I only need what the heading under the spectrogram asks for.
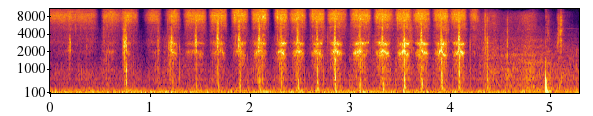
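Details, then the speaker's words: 2005 Subaru Outback removed front passenger wheel bearing spun by hand: gritty rasp pulsing two to three times a second, massively different from the new bearing; worn bearing. "It's a little bit of a noticeable difference in sound, too. >> Massive. >> Yeah. >> So, that's not what it's supposed to sound like."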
